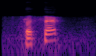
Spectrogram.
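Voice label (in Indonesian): "resep", Indonesian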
